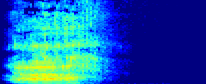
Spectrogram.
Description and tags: Manly voice grunt.
vocalization, working, male-voice, heavy, lifting, grunt, construction, manly-sound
